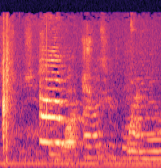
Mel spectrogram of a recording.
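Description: A short, high-pitched voice-like call about half a second in, with fainter pitched sounds near the end, over a steady low electrical hum.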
